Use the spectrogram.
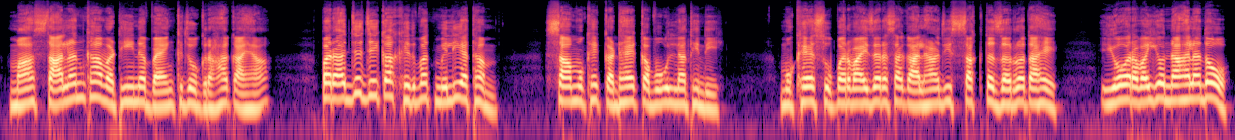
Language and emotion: Sindhi, angry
